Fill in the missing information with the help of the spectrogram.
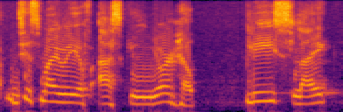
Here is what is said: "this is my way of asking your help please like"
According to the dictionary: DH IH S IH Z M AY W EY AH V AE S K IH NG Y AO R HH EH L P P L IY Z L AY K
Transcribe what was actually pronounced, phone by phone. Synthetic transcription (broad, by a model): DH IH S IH S M AY W EY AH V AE S K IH NG Y AO R HH EH L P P L IY S L AY K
